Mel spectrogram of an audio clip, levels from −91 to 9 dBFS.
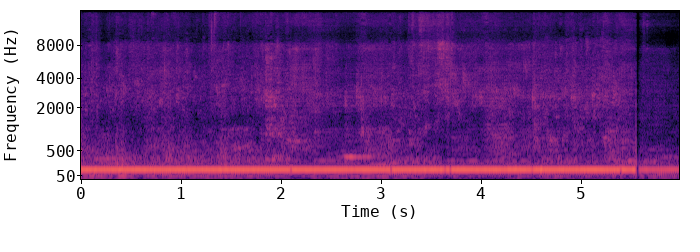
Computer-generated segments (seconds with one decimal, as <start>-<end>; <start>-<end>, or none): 2.1-3.1; 3.6-4.6; 5.4-6.0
